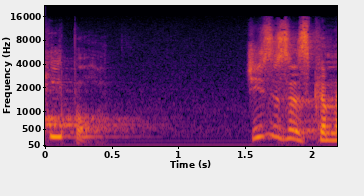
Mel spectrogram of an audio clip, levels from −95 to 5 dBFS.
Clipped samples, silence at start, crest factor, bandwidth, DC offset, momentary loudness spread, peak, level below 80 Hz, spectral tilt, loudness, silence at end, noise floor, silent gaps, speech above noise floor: under 0.1%; 0 s; 22 dB; 16.5 kHz; under 0.1%; 21 LU; -4 dBFS; -62 dBFS; -1.5 dB/octave; -23 LUFS; 0 s; -57 dBFS; none; 34 dB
